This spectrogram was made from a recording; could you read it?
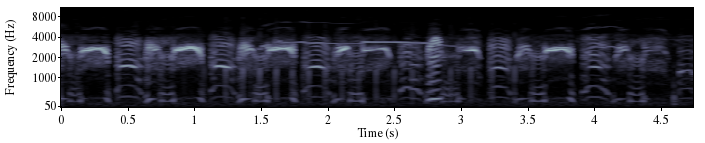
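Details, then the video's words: Black-footed albatrosses performing their courtship dance give a fast, overlapping run of nasal, braying notes, some rising and whinnying, about one or two a second. "Courtship Dance of The Black Footed Albatross"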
